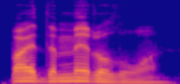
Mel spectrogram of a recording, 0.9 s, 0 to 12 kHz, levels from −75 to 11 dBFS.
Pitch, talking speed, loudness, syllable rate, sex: 110 Hz, 265 wpm, -16 LUFS, 7.4 syllables/s, male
